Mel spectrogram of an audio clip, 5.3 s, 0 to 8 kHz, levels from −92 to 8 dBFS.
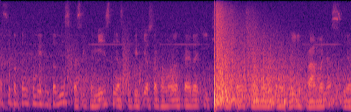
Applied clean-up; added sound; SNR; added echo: none; Fireworks; -4 dB; none.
